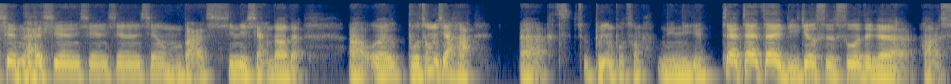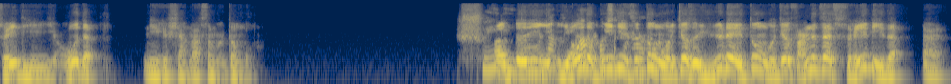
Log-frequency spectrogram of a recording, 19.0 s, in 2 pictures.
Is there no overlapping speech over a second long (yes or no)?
no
